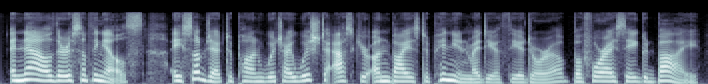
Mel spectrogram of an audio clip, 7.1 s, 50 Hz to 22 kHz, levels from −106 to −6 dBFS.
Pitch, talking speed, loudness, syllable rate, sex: 195 Hz, 210 wpm, -19 LUFS, 6.1 syllables/s, female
